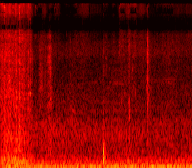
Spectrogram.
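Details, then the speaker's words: GE refrigerator not cooling, with a clicking compressor: low steady buzz and sharp clicks as the compressor tries and fails to start, and the start-device tester beeps. Compressor fault; it is not grounded. "all right guys so I'm sure you've heard the beeping and the buzzing so what we doing now we're actually checking the start device and you can hear that it's beeping so that tells you that the compressor has an issue"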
